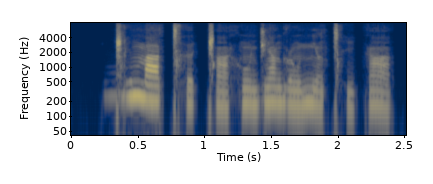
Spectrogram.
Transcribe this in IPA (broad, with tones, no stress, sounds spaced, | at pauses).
ɡ͡ǁ i˥ m a˧ ǀʰ ɘ˩˥ ǁ ã˩ x ũ˧ d͡ʒ ã˥ ɡ ɹ ũ˩˥ mʲ ɔ̃˩ ǀʰ i˩ k ã˥˩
